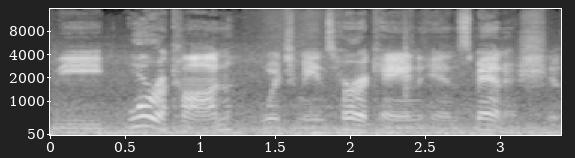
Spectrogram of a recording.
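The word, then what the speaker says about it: Huracán: sound that c but some people even call it the Huracan in the factory so I just call it the Huracan but it is not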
